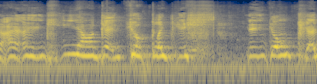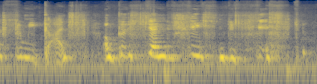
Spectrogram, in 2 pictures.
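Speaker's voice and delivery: high-pitched nerdy voice lisping every S into SH. Making fun of people's lists, doing how they talk: mocking Poindexter lisp. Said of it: "talking like Poindexter... All your S's come out S H".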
